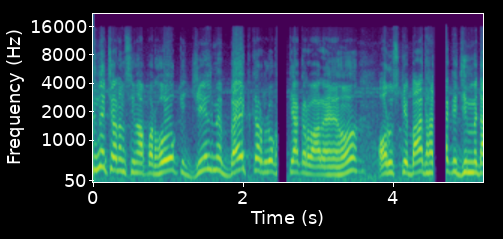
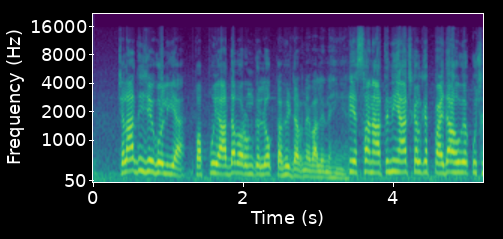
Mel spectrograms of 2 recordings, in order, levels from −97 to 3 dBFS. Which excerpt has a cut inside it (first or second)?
second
